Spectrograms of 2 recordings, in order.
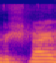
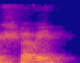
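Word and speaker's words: विष्णवे: So Vishna, if someone says Vishnaya Nama is wrong. But it's supposed to be Vishnave.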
